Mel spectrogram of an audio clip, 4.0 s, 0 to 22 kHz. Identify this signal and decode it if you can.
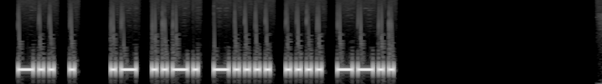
Morse code, heard as a keyed tone, about 34 wpm, 700 Hz. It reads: DE AF6HZ
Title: USA Callsign DE Callsign 35wpm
